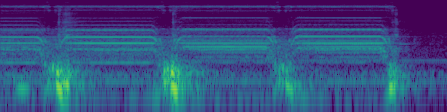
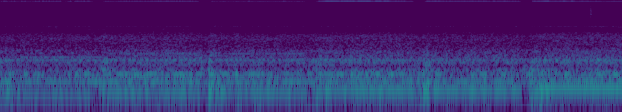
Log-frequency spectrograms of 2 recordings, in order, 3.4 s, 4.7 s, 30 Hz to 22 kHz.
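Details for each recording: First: Open-loop stepper motor under rag-applied load: whine breaks up with periodic thumps, starting to lose steps at 190 inches per minute, then stalling completely around 270 in/min. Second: DMM DYN2 servo (57N-DHT-A6TD1 3Nm motor, 2000 pulses per revolution) on CNC axis, speed ramping toward 120 inches per minute; low even hum, faint steady tones, no roughness or hunting; quiet, smooth, jumps around far less on the table.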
